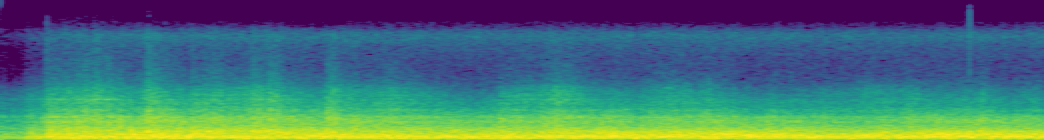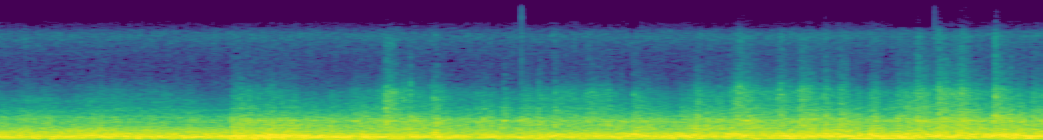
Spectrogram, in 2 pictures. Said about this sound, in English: As the train speeds away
